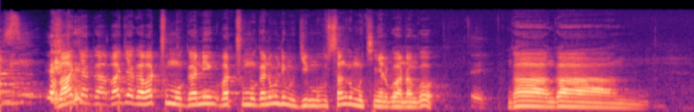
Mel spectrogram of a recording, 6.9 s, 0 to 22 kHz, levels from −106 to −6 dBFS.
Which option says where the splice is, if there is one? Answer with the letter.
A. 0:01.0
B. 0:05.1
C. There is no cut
C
